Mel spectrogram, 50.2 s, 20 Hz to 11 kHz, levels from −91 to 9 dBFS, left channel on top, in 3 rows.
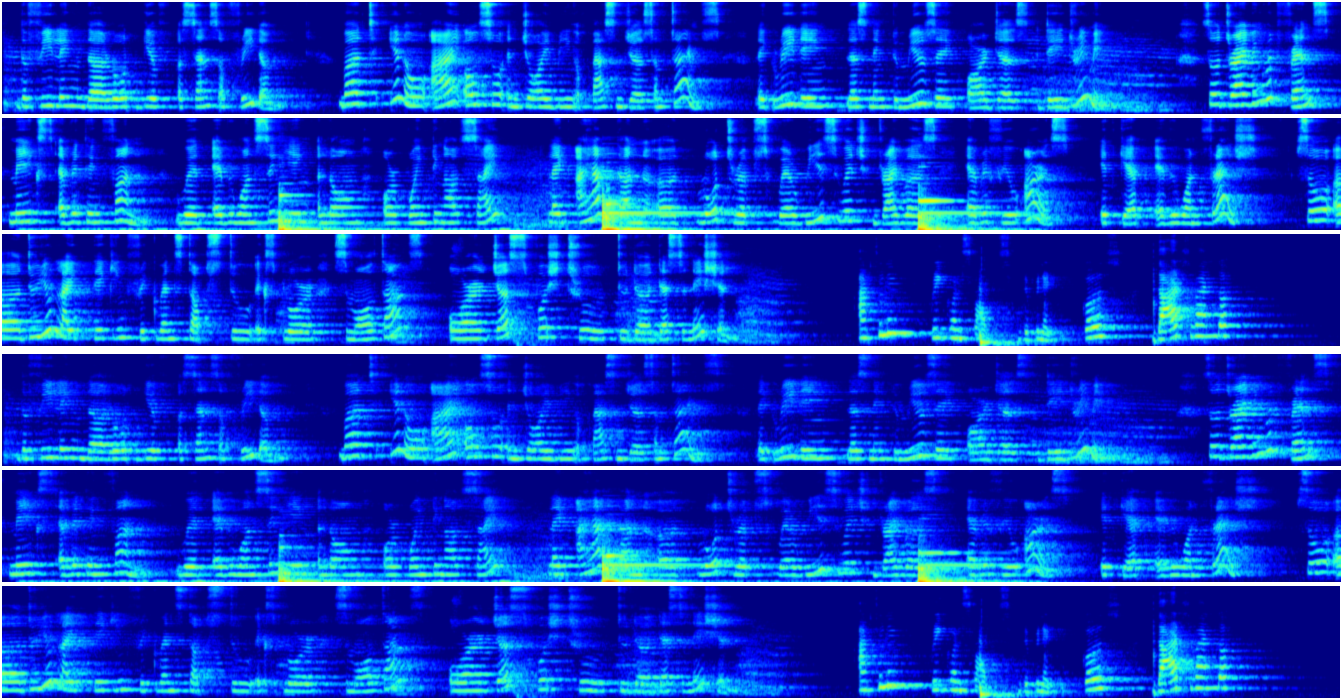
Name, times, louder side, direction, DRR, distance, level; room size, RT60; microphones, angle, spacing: voice 1, 0.0-3.5 4.2-9.0 9.4-16.6 16.8-18.6 18.9-28.4 28.8-30.0 30.5-32.4 32.9-38.7 39.1-43.3, left 5 dB, 60° left, 6 dB, 0.8 m, -41 dB
sound 1, 16.9-29.6, left 1 dB, 80° left, 1.0 m, -32 dB
voice 2, 44.2-44.7 45.1-45.8 46.2-46.6 47.0-47.3 47.8-48.8, left 1 dB, 5° left, 5 dB, 0.6 m, -37 dB
29.5 x 12.0 x 2.7 m, 1.5 s
head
